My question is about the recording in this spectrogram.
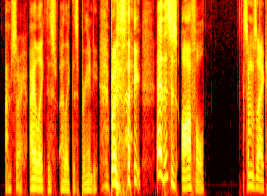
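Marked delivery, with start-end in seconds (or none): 3.1-4.1 mock offhand criticism; dismissive. Someone today judging brandy, lightly dismissive. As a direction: brush it off with mild disdain. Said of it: "to us now".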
